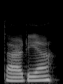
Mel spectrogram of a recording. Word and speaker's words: Daria: Daria. – Fans. – Roll the R.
